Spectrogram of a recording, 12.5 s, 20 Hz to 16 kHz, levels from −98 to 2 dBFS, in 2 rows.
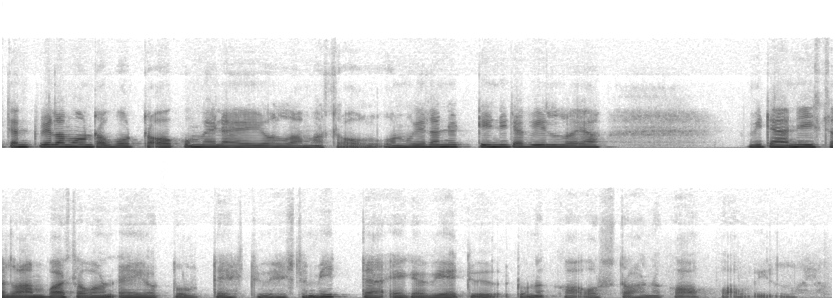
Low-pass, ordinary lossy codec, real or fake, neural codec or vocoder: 14.4 kHz; Opus, 32 kbps; fake; vocoder, 44.1 kHz, 128 mel bands every 512 samples, BigVGAN v2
